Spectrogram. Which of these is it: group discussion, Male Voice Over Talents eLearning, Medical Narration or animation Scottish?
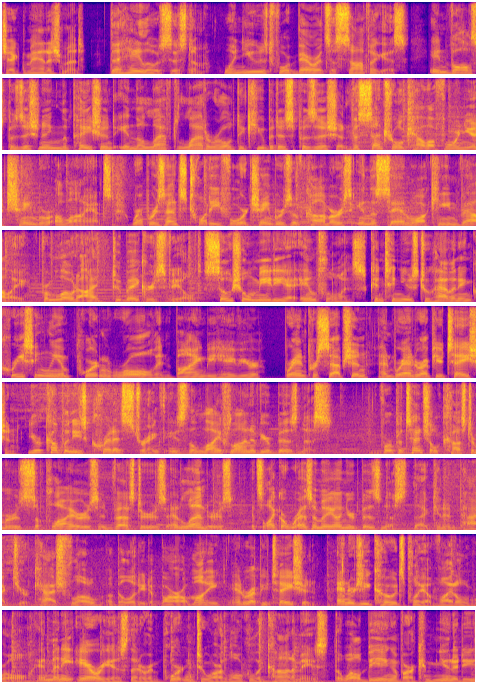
Male Voice Over Talents eLearning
